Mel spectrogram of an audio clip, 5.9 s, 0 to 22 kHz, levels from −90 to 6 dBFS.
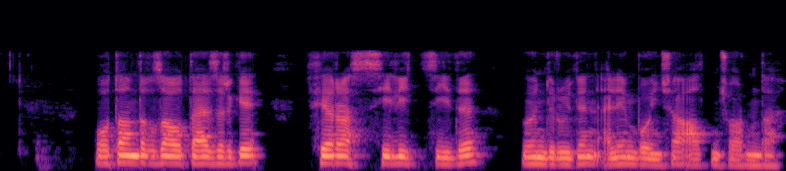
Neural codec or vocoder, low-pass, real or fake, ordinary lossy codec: none; 7.2 kHz; real; none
